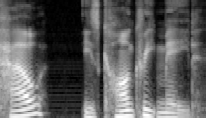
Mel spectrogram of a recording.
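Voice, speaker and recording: The recording is spotless, with nothing audible in the background. A man talks with ordinary variation in pitch. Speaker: podcast host. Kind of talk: casual solo podcast chat. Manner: fast; animated.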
